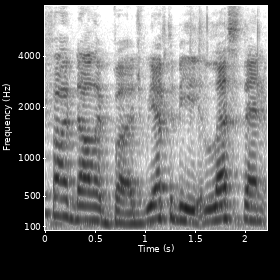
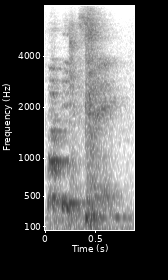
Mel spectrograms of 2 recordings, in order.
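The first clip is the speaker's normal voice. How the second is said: squeaky, much higher laughing question, softer; high laughing disbelief; 7 dB quieter than usual. Real, not acted. Laughing at bad accent.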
